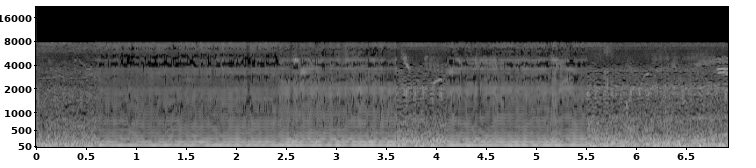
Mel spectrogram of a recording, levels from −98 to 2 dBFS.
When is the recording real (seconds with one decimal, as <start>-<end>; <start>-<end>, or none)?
0.0-0.6; 3.6-4.1; 5.5-6.9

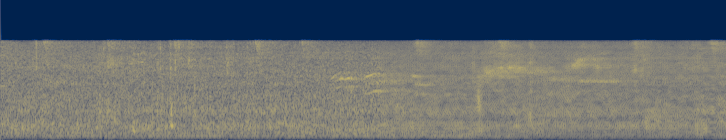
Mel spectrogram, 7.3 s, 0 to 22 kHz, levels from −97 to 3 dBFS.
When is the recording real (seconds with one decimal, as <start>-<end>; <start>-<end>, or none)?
0.0-3.8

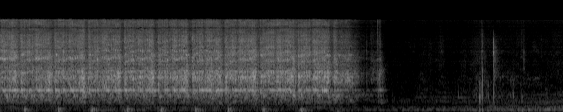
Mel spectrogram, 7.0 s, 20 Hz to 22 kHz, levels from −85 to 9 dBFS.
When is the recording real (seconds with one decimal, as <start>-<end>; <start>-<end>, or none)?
1.3-2.7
